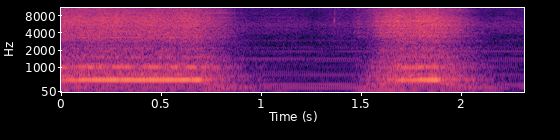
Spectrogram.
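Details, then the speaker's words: CNC milling machine after troubleshooting following errors and retuning the feed-forward values: jogging gives two clean servo whines that rise, hold and stop crisply with no stutter, clunk or grinding; the drives sound healthy. "And let's try bringing Zed up. No problem whatsoever."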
